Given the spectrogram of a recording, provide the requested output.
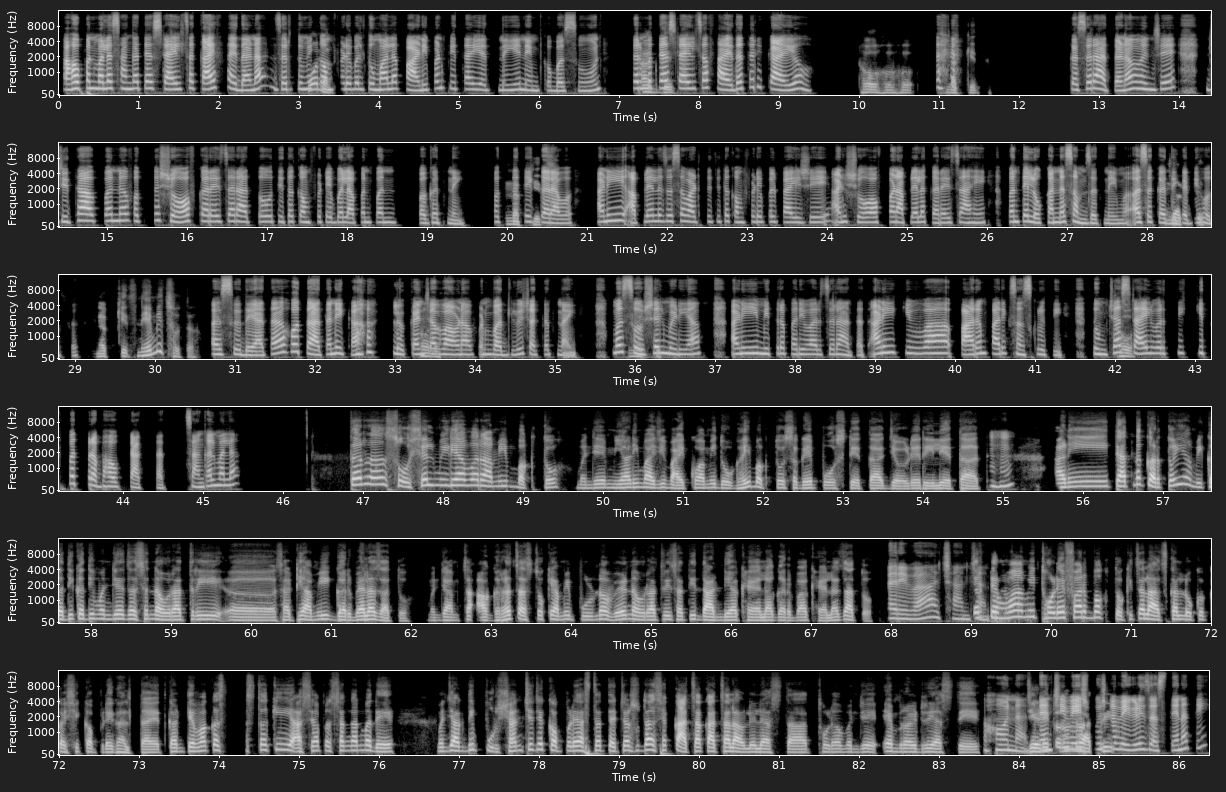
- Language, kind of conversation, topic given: Marathi, podcast, तू तुझ्या दैनंदिन शैलीतून स्वतःला कसा व्यक्त करतोस?
- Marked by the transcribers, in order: in English: "कम्फर्टेबल"; chuckle; in English: "शो-ऑफ"; in English: "कम्फर्टेबल"; in English: "कम्फर्टेबल"; in English: "शो-ऑफ"; chuckle; other background noise; tapping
